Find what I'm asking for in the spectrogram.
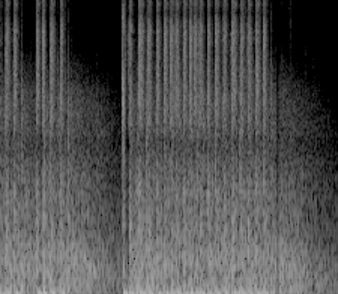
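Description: Rapid bursts of gunfire in the VR shooter Onward during a competitive match, dense repeated shots in clusters with a sharp louder volley midway, loud and close with no talk.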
